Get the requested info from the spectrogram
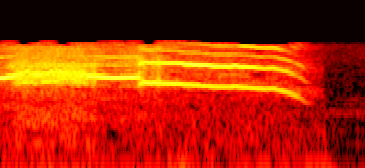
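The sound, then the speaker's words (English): A single loud, shrill scream for a low-grade horror movie, held for over two seconds, unaccompanied, wavering slightly before its pitch sags and trails off at the end. “I'm into the lousy grade Z horror movie. Here's your scream.”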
